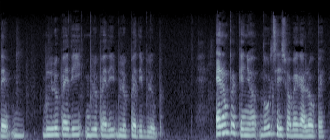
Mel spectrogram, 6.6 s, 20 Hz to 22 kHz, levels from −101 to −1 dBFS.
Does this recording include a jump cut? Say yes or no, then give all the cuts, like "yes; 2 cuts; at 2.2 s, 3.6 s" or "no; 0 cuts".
no; 0 cuts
